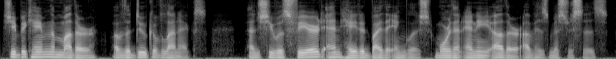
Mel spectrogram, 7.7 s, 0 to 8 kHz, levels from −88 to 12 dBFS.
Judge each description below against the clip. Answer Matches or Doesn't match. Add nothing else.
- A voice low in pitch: Matches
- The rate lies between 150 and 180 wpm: Doesn't match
